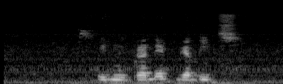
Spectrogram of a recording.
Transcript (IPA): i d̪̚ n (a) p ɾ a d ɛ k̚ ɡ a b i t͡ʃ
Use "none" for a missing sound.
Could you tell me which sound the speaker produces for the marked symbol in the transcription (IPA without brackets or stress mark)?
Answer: i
